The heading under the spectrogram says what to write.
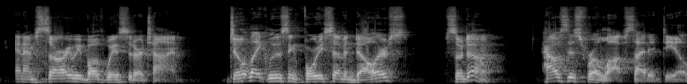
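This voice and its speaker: Bright and sharp in tone, a man with a Canadian accent speaks with lively intonation and vocal fry. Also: medium pitch for a man, moderate pace. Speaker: online marketer. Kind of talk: sales pitch. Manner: animated.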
